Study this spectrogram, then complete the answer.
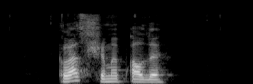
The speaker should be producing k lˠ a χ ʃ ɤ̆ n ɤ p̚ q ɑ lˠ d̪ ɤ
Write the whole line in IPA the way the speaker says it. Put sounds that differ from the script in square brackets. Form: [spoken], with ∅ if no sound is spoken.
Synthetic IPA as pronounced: k lˠ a [s] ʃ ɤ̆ [m] ɤ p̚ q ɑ lˠ d̪ ɤ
